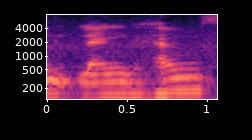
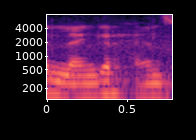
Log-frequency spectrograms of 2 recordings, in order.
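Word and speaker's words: Langerhans: उसको समझा दें आपको, इसको लैंगहैम्स नहीं बोलते, लैंगरहैंस बोलते हैं।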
